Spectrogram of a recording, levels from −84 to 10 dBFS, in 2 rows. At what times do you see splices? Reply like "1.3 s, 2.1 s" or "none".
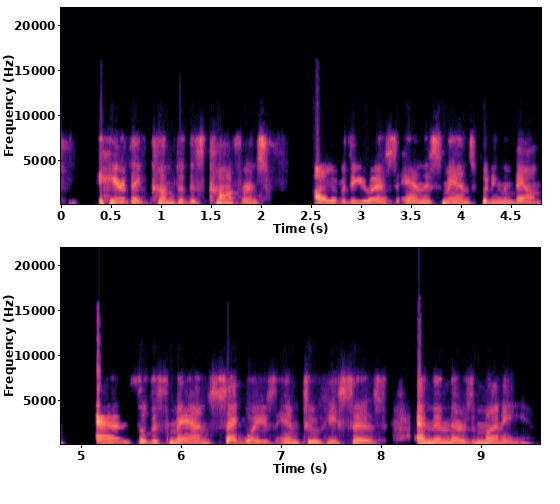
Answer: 2.2 s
